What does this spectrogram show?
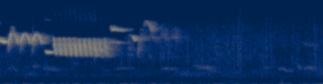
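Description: A small songbird singing: a few quick high notes, then a fast, even trill about a second in, with fainter notes after it over a low outdoor rumble.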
